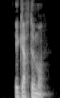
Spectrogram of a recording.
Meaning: 1. spread, spreading 2. distance between two things
- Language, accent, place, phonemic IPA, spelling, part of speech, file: French, France, Lyon, /e.kaʁ.tə.mɑ̃/, écartement, noun, LL-Q150 (fra)-écartement.wav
